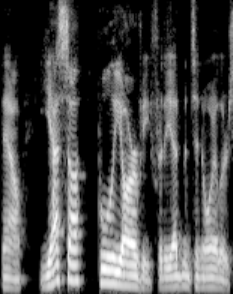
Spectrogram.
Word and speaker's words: Jesse: So Jesse, and that's how you pronounce it. It's not Jesse. It's not Yessi. It's Jesse. That's how you actually pronounce this name, Puljujärvi for the Edmonton Oilers.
